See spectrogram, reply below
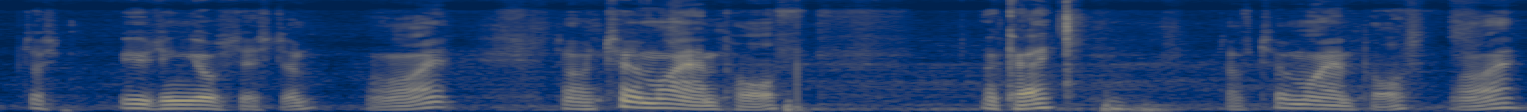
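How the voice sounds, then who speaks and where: A man's voice: on the low side, slight background noise. A man giving a casual spoken demonstration, explaining step by step, repeating his points and checking with short tag questions. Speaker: presenter demonstrating an audio equipment fault.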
